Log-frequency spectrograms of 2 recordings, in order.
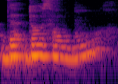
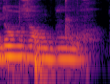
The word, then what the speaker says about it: d'Ansembourg: Je suis en train de relire les livres de Thomas d'Ansembourg. Oh, je crois que je prononce mal. C'est d'Ansembourg.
